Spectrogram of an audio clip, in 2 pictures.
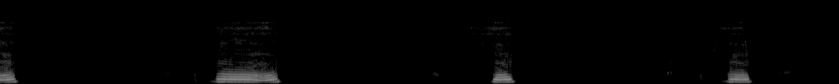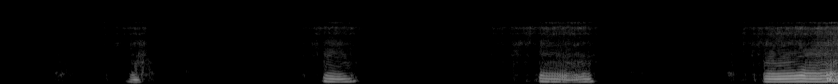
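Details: Loud rattling snores on each breath in, about seven in under 17 seconds, with quiet pauses between, from a sleeping woman recorded during sleep; ordinary snoring.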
